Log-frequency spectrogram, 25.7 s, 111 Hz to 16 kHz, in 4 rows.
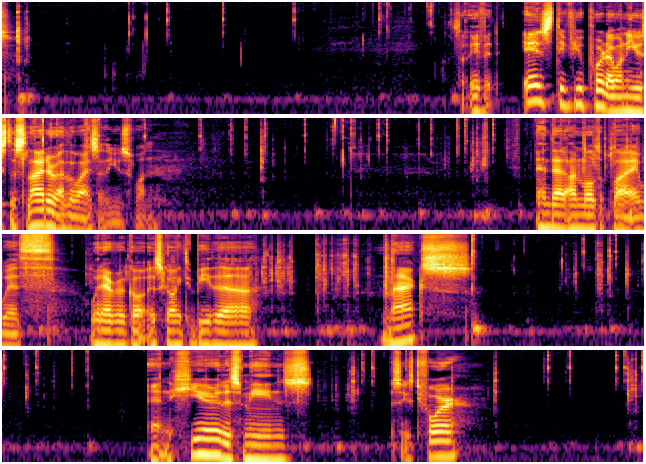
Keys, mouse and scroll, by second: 0.2 f, 1.7-4.8 drag, 4.1-5.5 scroll up 2, 4.8-8.8 middle drag, 5.5 scroll up 1, 5.5 click, 7.0 click, 7.2 1, 8.6 scroll down 2, 8.8-10.6 drag, 10.1-16.3 typing, 11.0-13.2 shift+drag, 17.6 click, 18.0 scroll up 2, 18.7 click, 18.9 m, 19.1-21.5 scroll up 1, 19.3 click, 21.5 scroll up 1, 21.7 click, 22.6 ctrl+c, 23.2-23.5 scroll up 2, 23.5-24.9 middle drag, 24.8-25.6 ctrl+drag.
